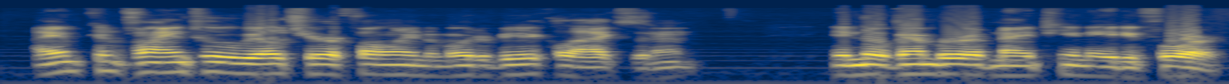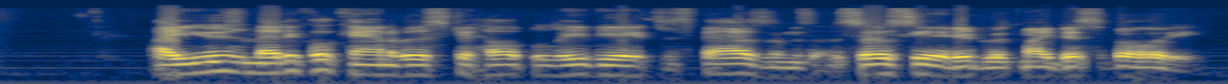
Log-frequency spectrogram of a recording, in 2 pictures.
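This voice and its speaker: The speech moves at a fairly quick pace. Its loudness swings widely. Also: man. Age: 60s. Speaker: veteran and public commenter. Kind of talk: public comment at council meeting. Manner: formal.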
